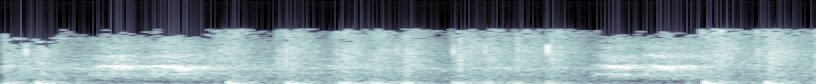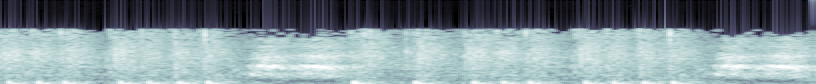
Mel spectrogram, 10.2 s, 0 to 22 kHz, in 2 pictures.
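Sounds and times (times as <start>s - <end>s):
football crowd chanting: 0.4s - 10.2s
football crowd clapping: 1.3s - 3.7s, 4.4s - 6.7s, 7.3s - 9.6s.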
